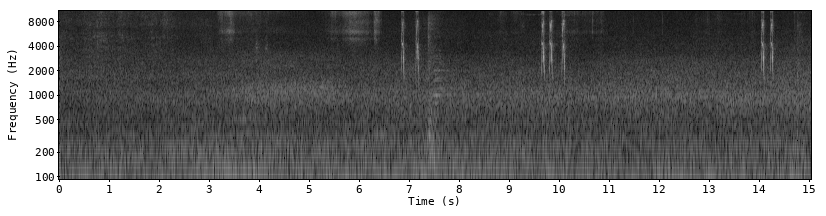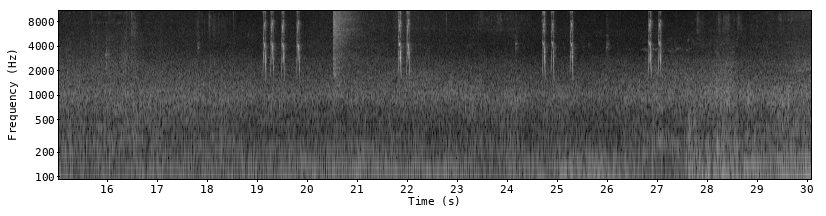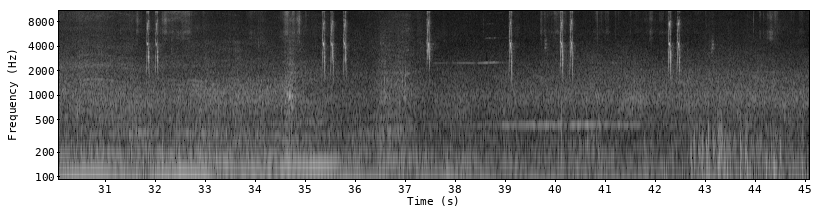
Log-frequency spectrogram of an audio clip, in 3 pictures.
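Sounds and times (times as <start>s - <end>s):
bird chip calls: 6.8s - 7.3s, 9.6s - 10.3s, 13.9s - 14.4s, 19.0s - 20.0s, 21.7s - 22.2s, 24.1s - 27.7s, 31.7s - 32.3s, 35.2s - 36.0s, 37.4s - 37.7s, 38.9s - 40.5s, 42.2s - 43.3s.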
